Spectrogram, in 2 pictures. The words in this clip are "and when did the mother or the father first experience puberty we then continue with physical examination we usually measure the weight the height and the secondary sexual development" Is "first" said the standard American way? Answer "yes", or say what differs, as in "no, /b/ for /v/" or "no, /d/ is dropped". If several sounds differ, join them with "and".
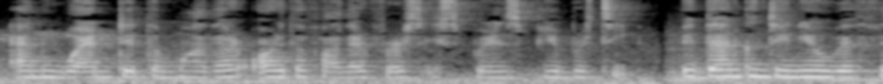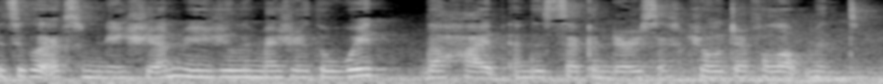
yes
